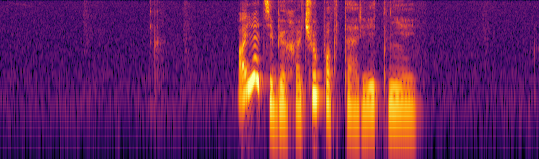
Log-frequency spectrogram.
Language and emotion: Russian, positive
